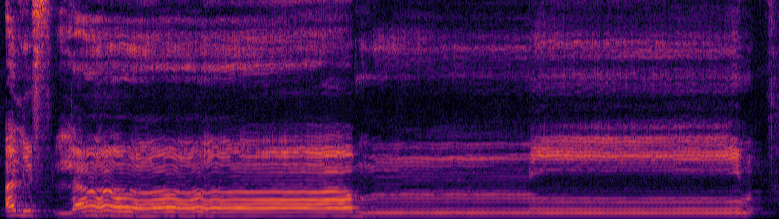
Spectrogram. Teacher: الف لام میم، اور دیکھیے میم میں غنہ کر رہے ہیں، کیونکہ میم مشدد ہے، میم کے اوپر تشدید ہے، اس لیے میم کی آواز کو ناک میں لے جا کر ایک الف کی مقدار کھینچیں گے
